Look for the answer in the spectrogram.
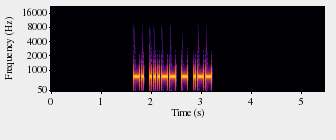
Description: Morse code, heard as a keyed tone, about 32 wpm, 700 Hz. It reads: N3TW
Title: USA Call Signs - 4 Characters - Repeated 3x - 30wpm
